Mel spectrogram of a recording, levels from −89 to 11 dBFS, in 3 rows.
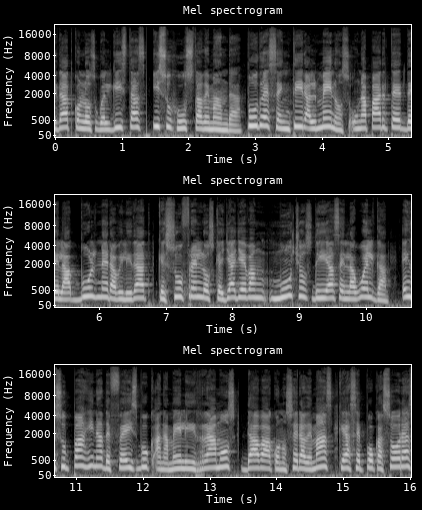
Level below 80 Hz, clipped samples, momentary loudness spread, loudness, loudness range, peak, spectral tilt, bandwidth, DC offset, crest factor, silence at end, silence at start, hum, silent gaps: -46 dBFS; under 0.1%; 4 LU; -18 LUFS; 2 LU; -6 dBFS; -5 dB/octave; 19.5 kHz; under 0.1%; 12 dB; 0 s; 0 s; none; none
